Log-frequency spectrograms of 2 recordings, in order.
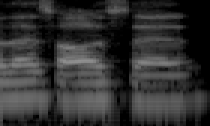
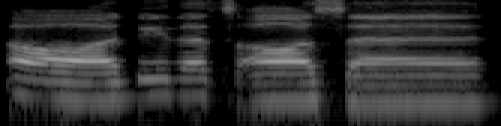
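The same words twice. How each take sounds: First: Said in the usual way. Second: Slow, louder drawn-out aw of pity. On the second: Real, not acted. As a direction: stretch it out in sympathy.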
